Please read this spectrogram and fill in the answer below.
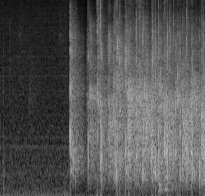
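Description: A small group of people applauding, starting suddenly about a second and a half in and going on steadily.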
